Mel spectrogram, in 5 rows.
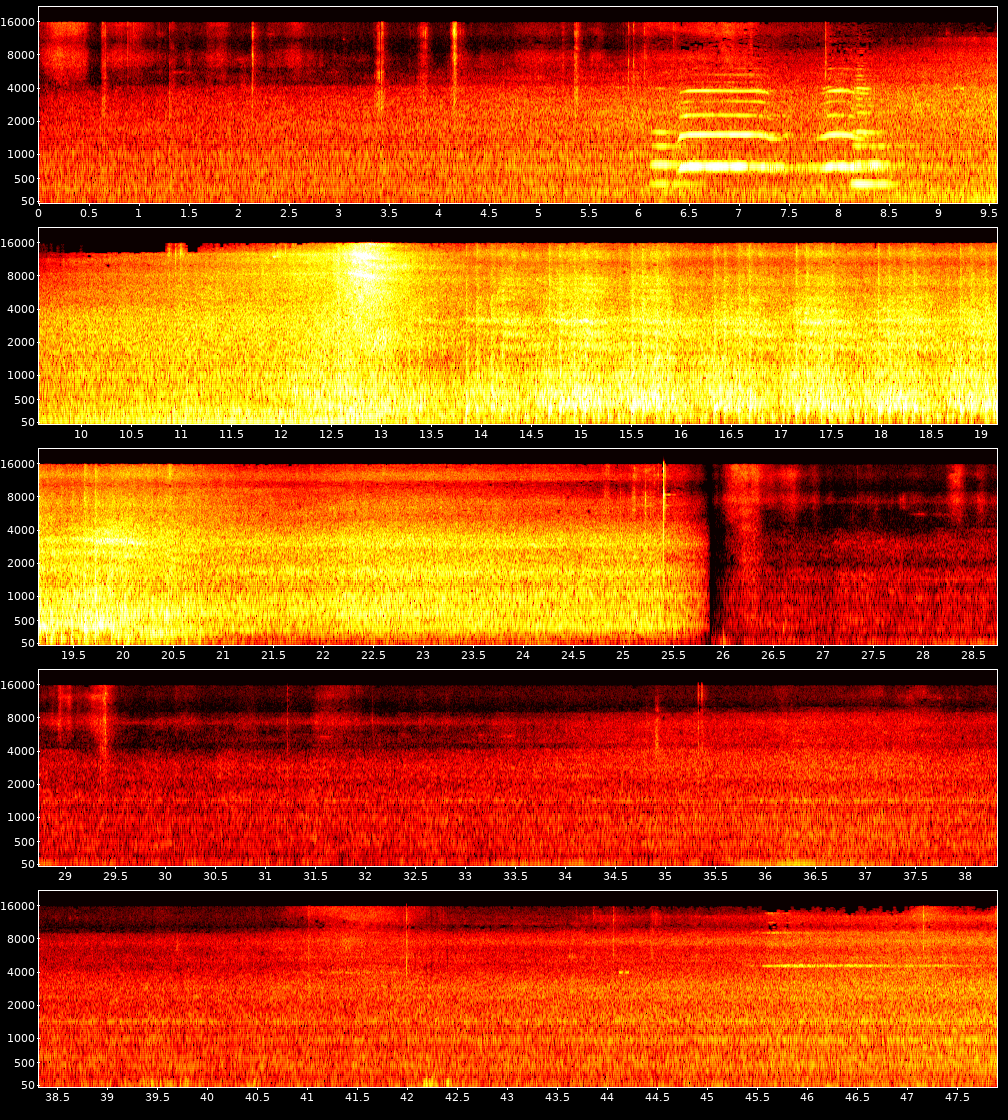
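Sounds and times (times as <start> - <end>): locomotive rumble: 3.2 - 25.9
locomotive horn blasts: 6.0 - 8.8
train wheels clickety-clack: 10.7 - 21.1.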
